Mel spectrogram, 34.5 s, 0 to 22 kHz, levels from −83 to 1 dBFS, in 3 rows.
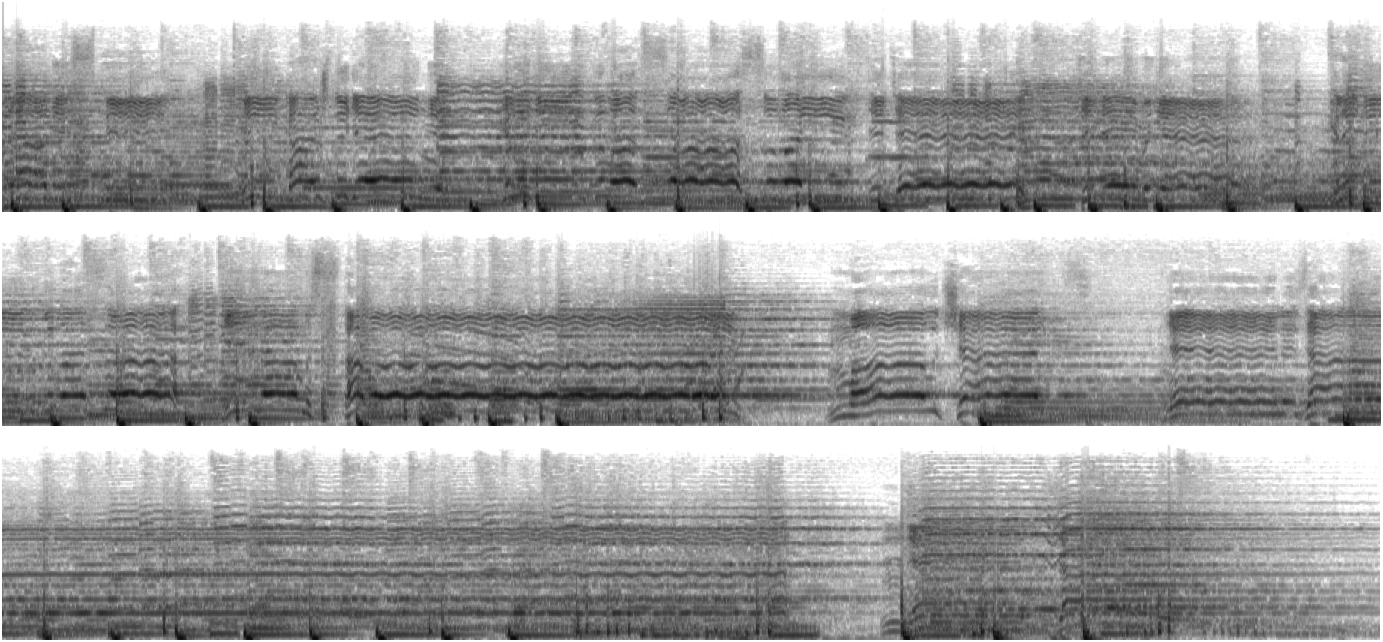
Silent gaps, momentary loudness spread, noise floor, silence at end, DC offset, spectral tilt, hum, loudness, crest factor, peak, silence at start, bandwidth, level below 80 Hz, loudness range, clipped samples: none; 9 LU; -33 dBFS; 0 s; under 0.1%; -6 dB/octave; none; -13 LUFS; 12 dB; 0 dBFS; 0 s; 13 kHz; -18 dBFS; 5 LU; under 0.1%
